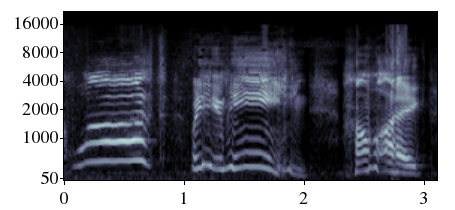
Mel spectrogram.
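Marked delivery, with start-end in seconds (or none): 0.1-2.0 mock surprise.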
